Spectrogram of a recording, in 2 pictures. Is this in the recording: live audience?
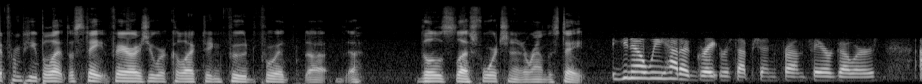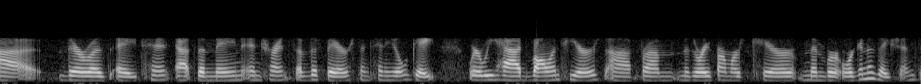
no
